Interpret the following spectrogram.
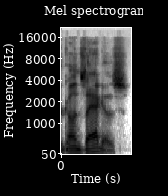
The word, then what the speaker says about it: Gonzaga: Well, it's where Gonzaga's tournament gets played. They're not Pac-12, Mountain West. Yeah, right. Gonzaga or the WAC, whatever the where are they today? Gonzaga, not Gonzaga.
